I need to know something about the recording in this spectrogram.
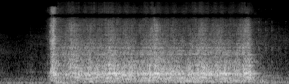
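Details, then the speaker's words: Barn-find Austin-Healey Sprite, previously seized engine, now spun by electric starter via solenoid: two seconds of steady, even cranking with no binding or stalling; engine turns over freely. "I think it's time to see if the electric starter can do a better job at turning the engine over than I can. I'll just pull on the starter solenoid here."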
